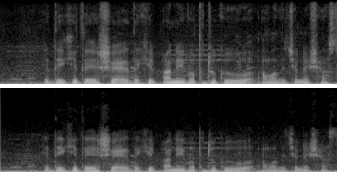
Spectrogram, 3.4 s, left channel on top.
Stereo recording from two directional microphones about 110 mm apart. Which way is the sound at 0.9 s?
70° left (ahead or behind).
